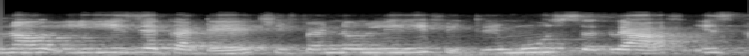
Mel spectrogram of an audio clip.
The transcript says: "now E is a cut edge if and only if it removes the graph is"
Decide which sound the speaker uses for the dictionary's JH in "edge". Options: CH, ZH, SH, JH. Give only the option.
CH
